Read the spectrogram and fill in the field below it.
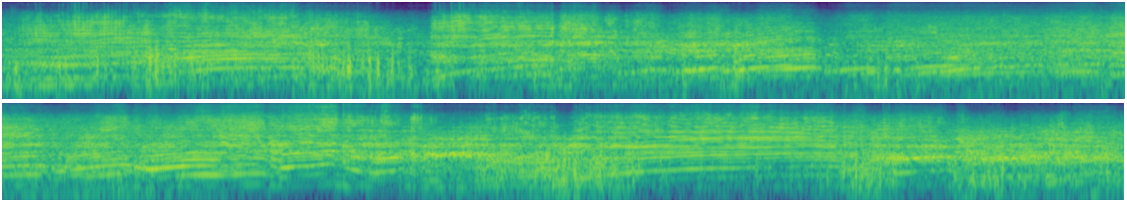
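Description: A race car engine revs loudly, rising and falling in pitch.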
